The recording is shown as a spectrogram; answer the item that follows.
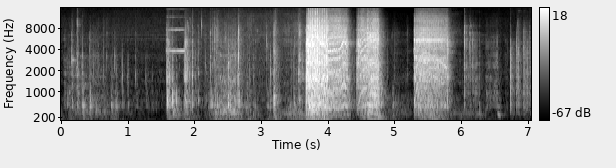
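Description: An Erbauer 1/4-inch hex right-angled driver backs a screw out of a wooden bench in three loud, sustained whirring bursts, preceded by scattered clicks and handling taps, close by.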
